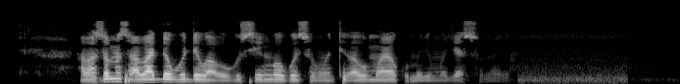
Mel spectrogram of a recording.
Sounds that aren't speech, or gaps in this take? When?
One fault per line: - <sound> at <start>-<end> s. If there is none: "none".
none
